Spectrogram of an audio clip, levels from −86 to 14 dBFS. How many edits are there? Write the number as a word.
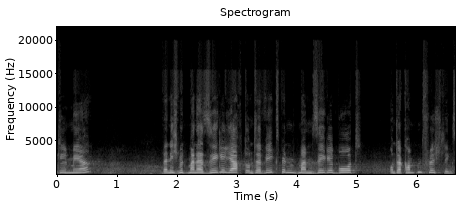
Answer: zero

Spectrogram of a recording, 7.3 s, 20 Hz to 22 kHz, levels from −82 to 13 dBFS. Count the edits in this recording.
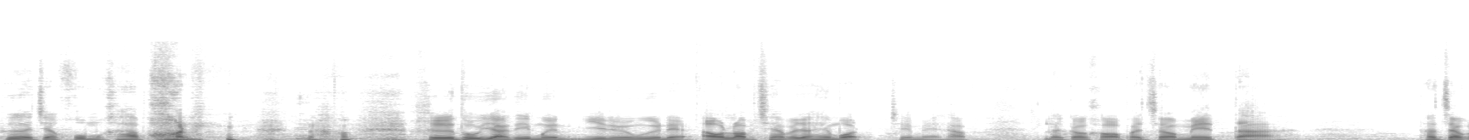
one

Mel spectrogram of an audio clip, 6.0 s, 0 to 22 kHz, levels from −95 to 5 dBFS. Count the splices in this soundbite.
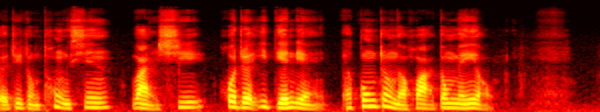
three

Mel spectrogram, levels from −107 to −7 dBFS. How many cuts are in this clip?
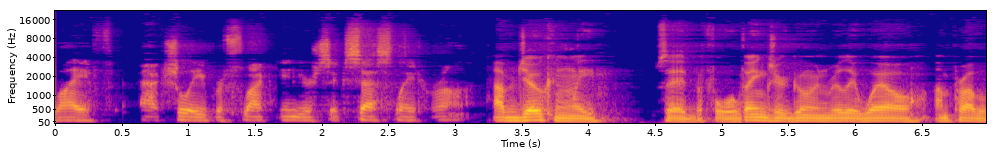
two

